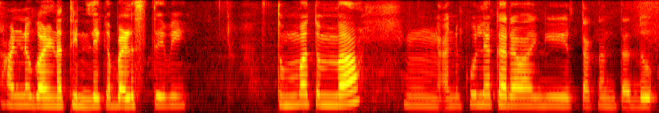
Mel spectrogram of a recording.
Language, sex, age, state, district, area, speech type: Kannada, female, 18-30, Karnataka, Koppal, rural, spontaneous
